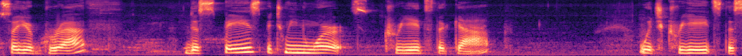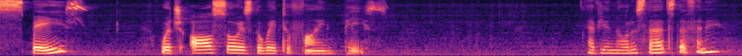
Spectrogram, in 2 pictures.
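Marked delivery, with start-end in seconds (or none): 0.0-11.3 slow, deliberate phrasing with spaces between words. Guiding Stephanie to change her breathing, speaking slower with changed cadence. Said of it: "like I speak slower, I, I change my voice, my cadence".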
